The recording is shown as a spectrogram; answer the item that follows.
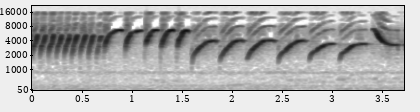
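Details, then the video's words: Young-canary tutor song from a domestic canary: a rapid trill of tight repeated notes gives way to clear whistled upward-sweeping 'cuit' notes, each about a third of a second apart, ending in a falling slur. "kenari gacor panjang cuit cuit emosi, pancingan kenari paud belajar bunyi"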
